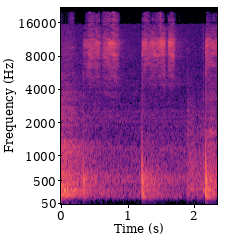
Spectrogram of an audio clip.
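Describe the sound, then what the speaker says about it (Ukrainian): Pen scratching on paper while writing by hand during a fifth-grade maths exercise, faint close strokes broken by three soft taps as the pen lifts and lands, with no talk. "Я напишу коротко."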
